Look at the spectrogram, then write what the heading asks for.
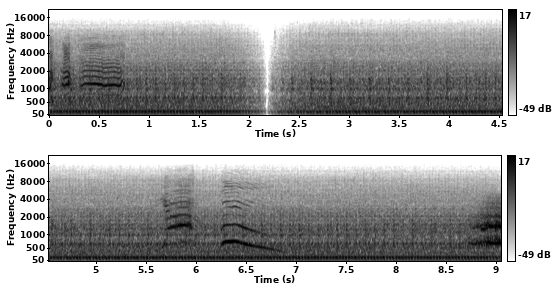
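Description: Steady tractor-engine idling drone for a miniature toy tractor. It drops out briefly about two seconds in, then resumes. Short, high, squeaky cartoon-voice chirps come just at the start and again around six seconds in, the second ending in a falling squeal.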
